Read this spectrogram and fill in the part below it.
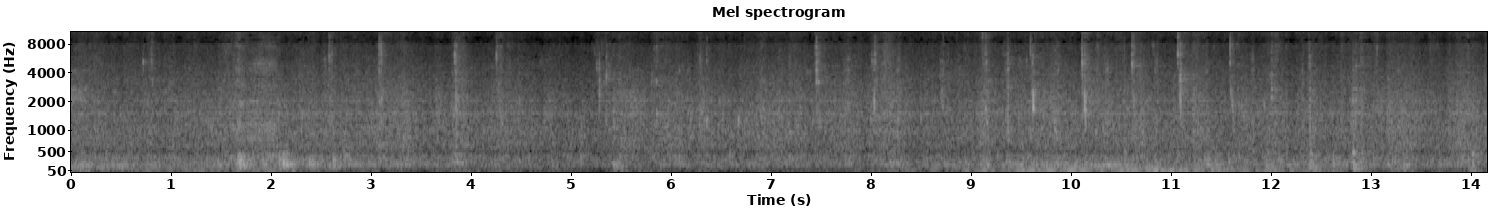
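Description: A man eats noisily, chewing and smacking his lips close by.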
